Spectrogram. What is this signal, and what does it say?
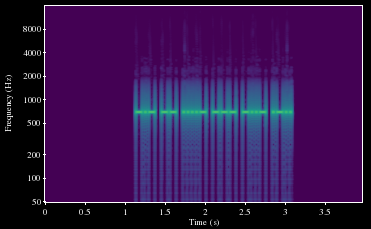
Morse code, heard as a keyed tone, about 44 wpm, 700 Hz. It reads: KM4OXL
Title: USA Call Signs 45wpm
